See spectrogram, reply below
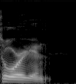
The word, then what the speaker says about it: Oregon: It's almost like kind of a third and short type take here, but I hate the way that Yankees or northern people pronounce Oregon. – It's not Oregon. – I mean, it's like nails on a chalkboard to me. – It's Oregon. It's Oregon State.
